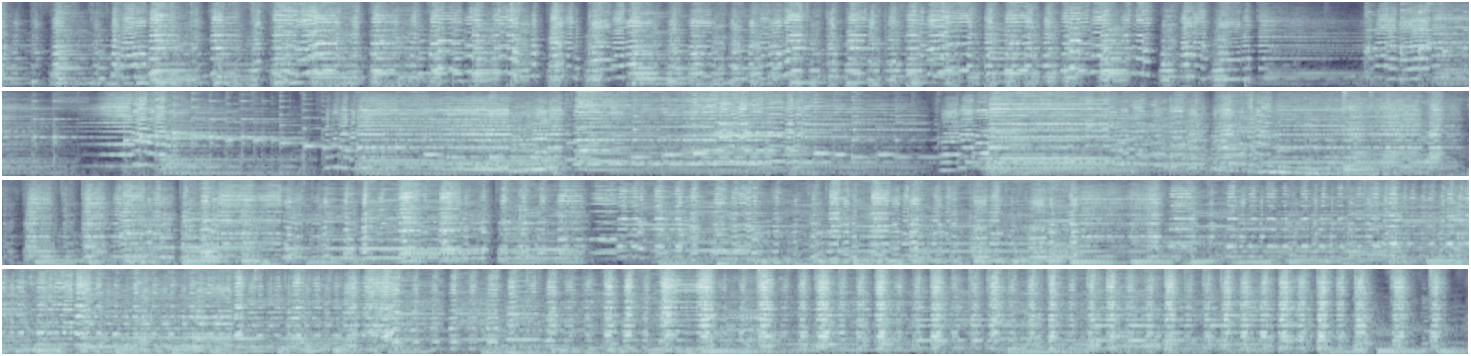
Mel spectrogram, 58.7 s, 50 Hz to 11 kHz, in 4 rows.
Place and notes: Tallinn, Koidu
musicians improvising after film screening
Tallinn, Estonia, 21 April 2011, ~22:00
